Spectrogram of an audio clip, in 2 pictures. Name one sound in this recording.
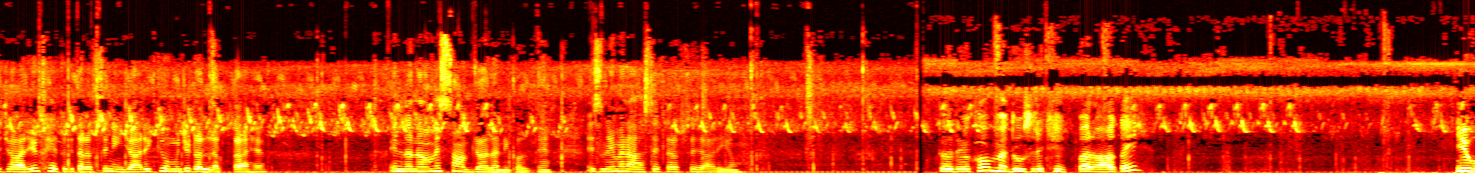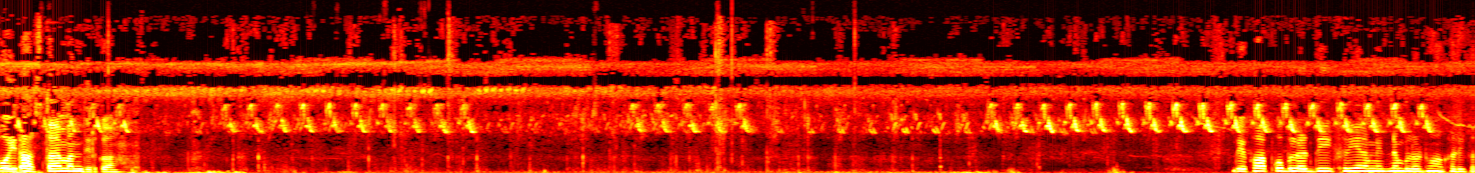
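A young woman talks close by, in short calm phrases.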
